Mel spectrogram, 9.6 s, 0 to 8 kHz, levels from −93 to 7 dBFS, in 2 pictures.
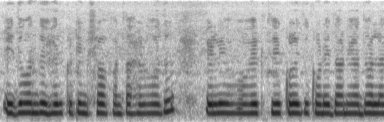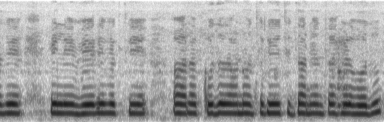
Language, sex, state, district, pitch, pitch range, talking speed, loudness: Kannada, female, Karnataka, Bellary, 225 Hz, 225-230 Hz, 130 wpm, -13 LUFS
